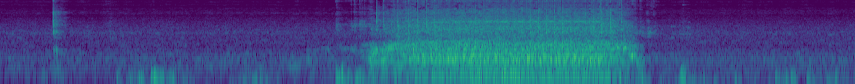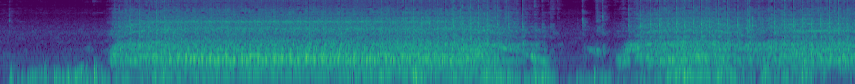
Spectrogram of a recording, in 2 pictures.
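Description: A sewing machine stitches a kurti shoulder seam in two long, steady runs of fast rhythmic whirring, separated by a short pause with handling sounds, heard close and loud.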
